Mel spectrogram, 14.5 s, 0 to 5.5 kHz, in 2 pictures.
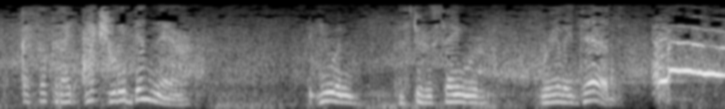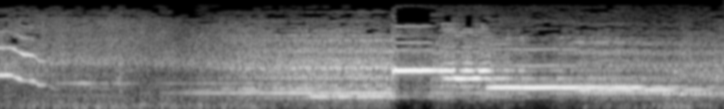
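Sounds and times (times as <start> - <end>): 
speech: 0.2 - 2.1, 3.1 - 6.3
distant jackal howling at night: 6.5 - 14.4.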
